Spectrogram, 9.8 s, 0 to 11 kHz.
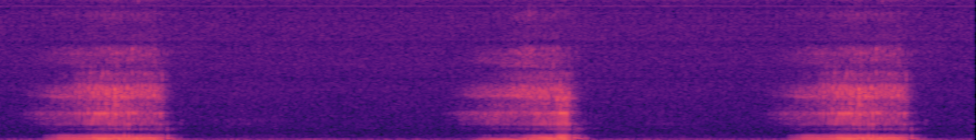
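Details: Heavy snoring: three deep, rumbling snores on the in-breath, about 18 a minute, with quiet pauses between them.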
